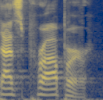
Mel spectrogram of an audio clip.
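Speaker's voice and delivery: put-on heaviest possible, very strong American accent. Retelling how they just said a British word: very strong American accent. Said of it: "in the most American accent that I possibly could".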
